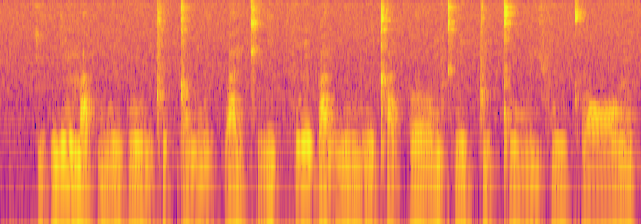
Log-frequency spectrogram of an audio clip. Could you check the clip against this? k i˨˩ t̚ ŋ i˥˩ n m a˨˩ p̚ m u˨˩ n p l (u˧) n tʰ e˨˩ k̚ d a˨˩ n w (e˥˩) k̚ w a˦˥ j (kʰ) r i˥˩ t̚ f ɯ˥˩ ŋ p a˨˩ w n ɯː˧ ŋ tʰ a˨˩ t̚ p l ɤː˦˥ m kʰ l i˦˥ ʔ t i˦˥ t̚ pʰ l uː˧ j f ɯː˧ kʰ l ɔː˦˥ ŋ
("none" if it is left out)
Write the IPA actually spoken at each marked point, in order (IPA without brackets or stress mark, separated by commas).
u˩˦, e˨˩, kʰ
